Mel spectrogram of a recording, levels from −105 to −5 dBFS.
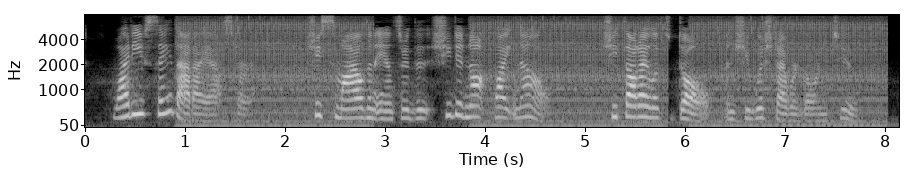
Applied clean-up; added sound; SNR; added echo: none; Tools; 12 dB; none.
